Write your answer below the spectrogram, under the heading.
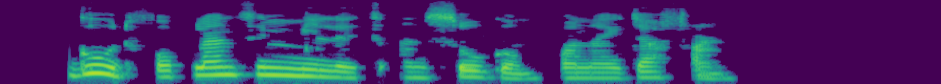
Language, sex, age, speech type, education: Nigerian Pidgin, female, 30-45, spontaneous, tertiary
